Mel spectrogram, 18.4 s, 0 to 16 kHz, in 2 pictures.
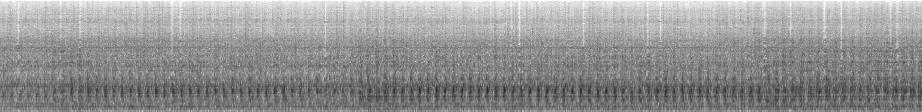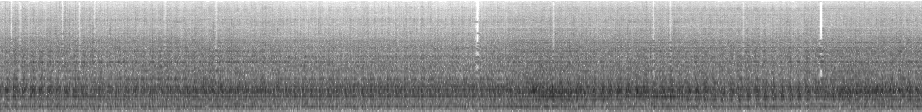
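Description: Mini lathe running at about 300 to 400 RPM while cutting with oil, a continuous close mechanical whir and fast rattle that holds steady for the whole stretch, no talking.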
